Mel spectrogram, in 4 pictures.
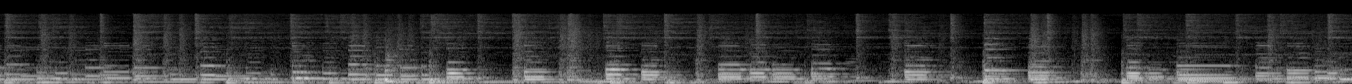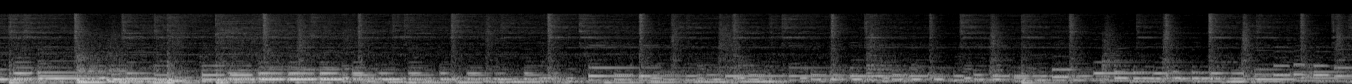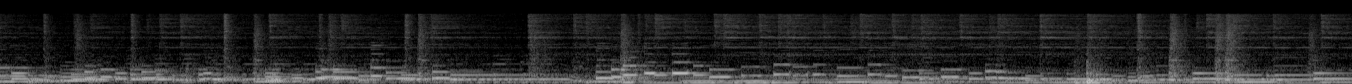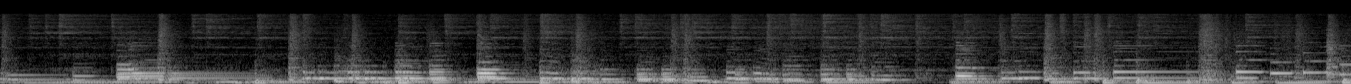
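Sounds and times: drum kit with cymbals: 0:00.0 - 0:54.0
upright double bass: 0:00.0 - 0:54.0.

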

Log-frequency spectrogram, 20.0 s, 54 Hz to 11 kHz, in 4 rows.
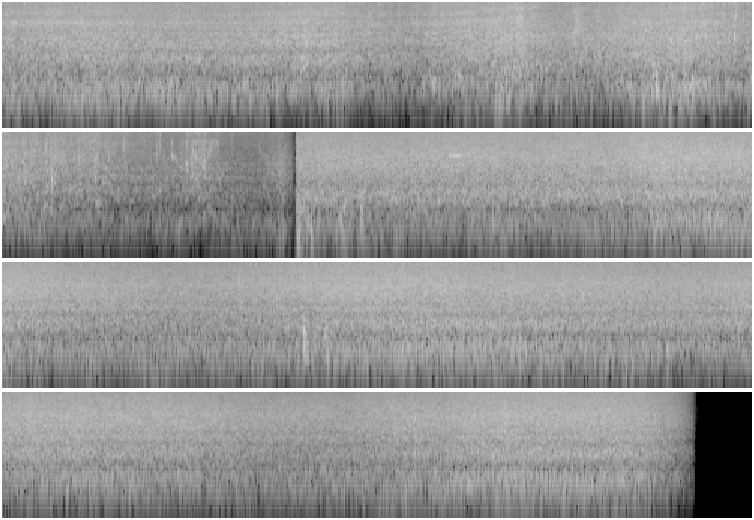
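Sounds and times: waves washing on sandy shore: 0:00.0 - 0:19.6.

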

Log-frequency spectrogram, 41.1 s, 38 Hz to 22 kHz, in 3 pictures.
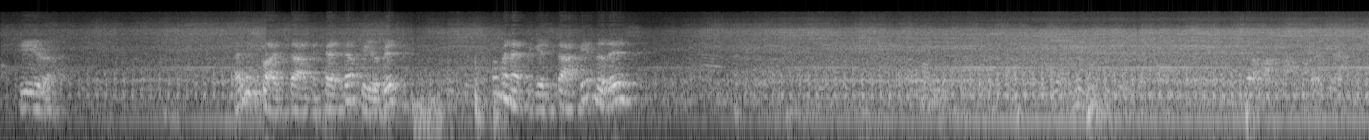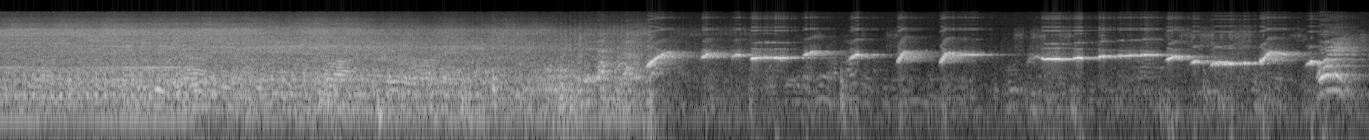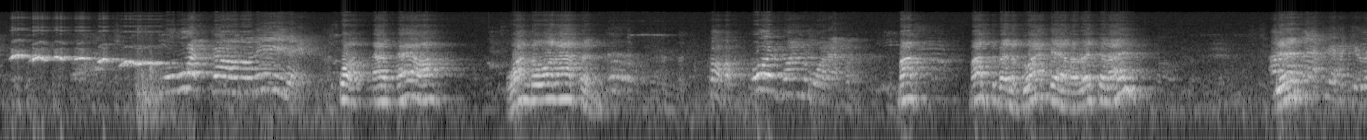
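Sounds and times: shearing machine whirring: 0:00.0 - 0:30.8
person whistling sliding notes: 0:20.2 - 0:26.9, 0:27.5 - 0:29.0.

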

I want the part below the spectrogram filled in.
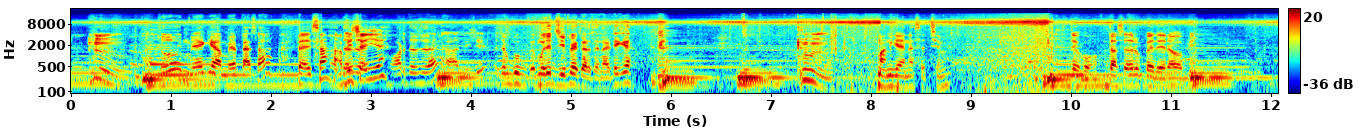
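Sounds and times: acoustic guitar strumming: 0:00.0 - 0:08.6, 0:09.3 - 0:12.0
people talking: 0:00.2 - 0:05.7, 0:07.2 - 0:11.5.

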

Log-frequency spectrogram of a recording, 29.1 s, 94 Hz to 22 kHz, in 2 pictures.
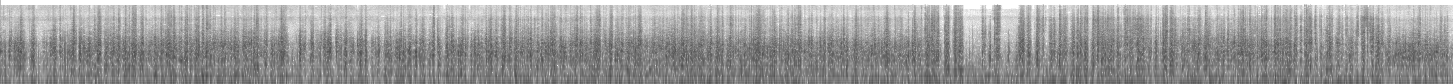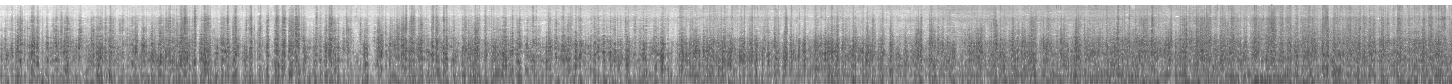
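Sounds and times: outboard motor running: 0:00.0 - 0:29.0
wind buffeting microphone: 0:00.0 - 0:29.0.

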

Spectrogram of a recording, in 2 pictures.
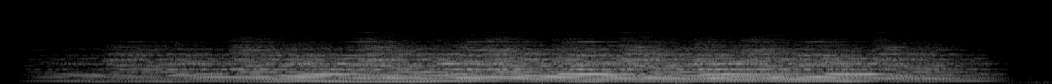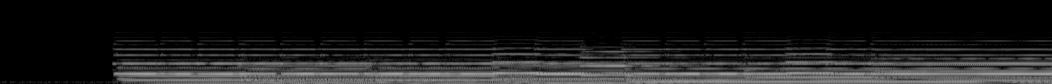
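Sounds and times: church bells pealing: 0:00.3 - 0:10.0.

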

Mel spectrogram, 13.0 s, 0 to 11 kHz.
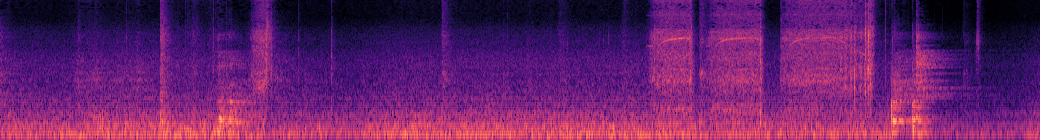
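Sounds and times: steady low hum: 0:00.0 - 0:13.0
cordless drill whine: 0:08.1 - 0:10.9.

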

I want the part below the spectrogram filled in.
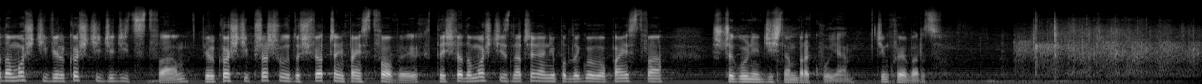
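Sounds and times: audience applause: 0:10.2 - 0:12.0.

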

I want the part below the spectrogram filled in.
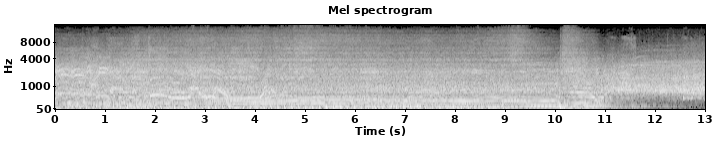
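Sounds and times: bass guitar: 0:00.0 - 0:11.4
distorted electric guitar: 0:00.0 - 0:11.7
drums: 0:00.0 - 0:12.9.

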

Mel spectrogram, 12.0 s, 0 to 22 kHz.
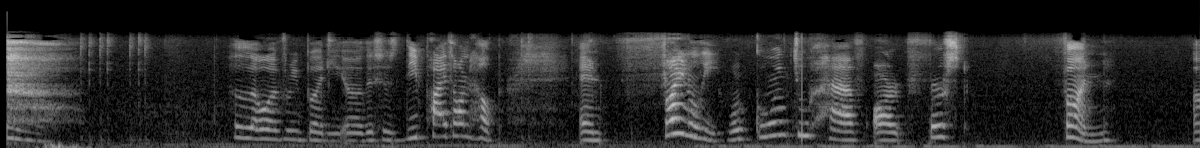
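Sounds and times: person sighing: 0:00.1 - 0:00.9
faint clicks: 0:00.7 - 0:02.2.

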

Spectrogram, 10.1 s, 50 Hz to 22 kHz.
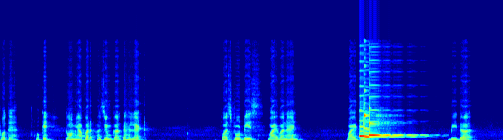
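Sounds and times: electronic doorbell chime: 0:07.2 - 0:08.6.

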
